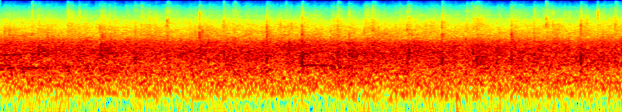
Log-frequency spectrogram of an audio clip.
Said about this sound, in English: Every decibel of that applause is utterly deserved. That was an exceptional performance of the Chopin third sonata.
